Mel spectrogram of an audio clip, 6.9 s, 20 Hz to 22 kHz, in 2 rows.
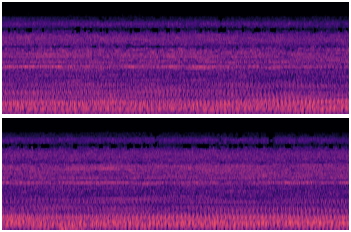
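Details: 2011 Ford Escape 2.5L with P0300 codes, misfiring on cylinders 1 and 2: loud steady idle with an uneven stumbling beat; dead cylinder with low compression, broken valve found in cylinder 2 after engine removal.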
